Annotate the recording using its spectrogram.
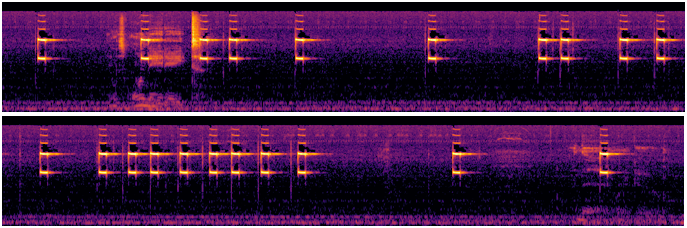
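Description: Handheld digital vane anemometer beeping at each button press as a pipe's cross-section area is keyed in. About two dozen short, high beeps come at irregular intervals, with a quick run of them from about ten to thirteen seconds in.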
